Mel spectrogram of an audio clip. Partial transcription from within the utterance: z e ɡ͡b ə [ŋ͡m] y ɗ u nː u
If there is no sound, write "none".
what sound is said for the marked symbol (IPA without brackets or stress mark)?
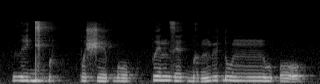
ŋ͡m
